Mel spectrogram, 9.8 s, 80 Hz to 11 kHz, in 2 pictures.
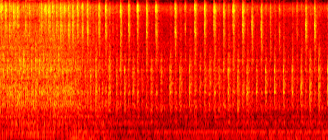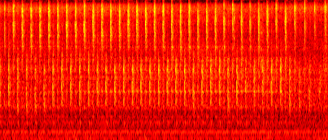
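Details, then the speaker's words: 1995 Toyota Celica ST petrol engine idling after an oil change and new spark plugs: a loud, sharp, steady knock at about four beats a second, seeming to come from one spot on the engine. "Oh yeah. This is what that sounds like. It sounds like it's only coming from here though."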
